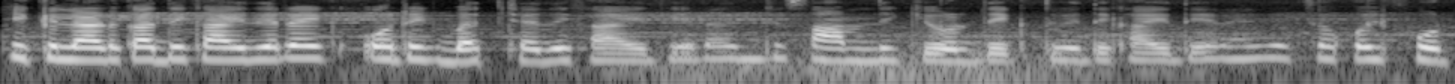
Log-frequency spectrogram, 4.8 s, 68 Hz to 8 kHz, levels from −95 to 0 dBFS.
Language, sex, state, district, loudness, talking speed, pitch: Hindi, female, Uttar Pradesh, Budaun, -21 LUFS, 320 wpm, 270 Hz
